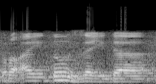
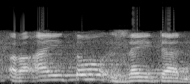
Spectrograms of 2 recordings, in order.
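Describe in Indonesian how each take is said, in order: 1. Nama itu berakhir dengan 'a' panjang. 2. Nama itu berakhir dengan bunyi '-an'. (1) "Tanwin pada Zaidan diganti menjadi alif"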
